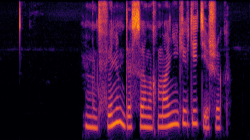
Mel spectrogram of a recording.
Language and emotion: Russian, neutral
